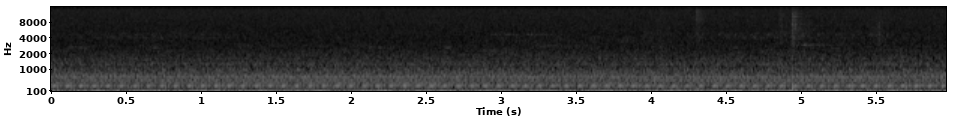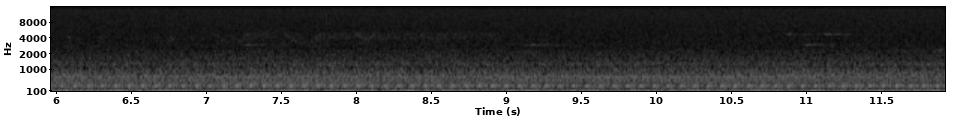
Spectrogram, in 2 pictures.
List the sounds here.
Common Yellowthroat, Black-throated Green Warbler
